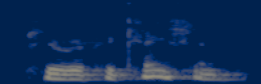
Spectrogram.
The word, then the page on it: purification: British English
